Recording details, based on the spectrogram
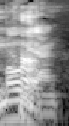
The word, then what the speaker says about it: Mojang: Mojang.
